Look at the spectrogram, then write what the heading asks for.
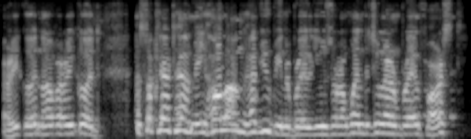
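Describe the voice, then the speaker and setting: An Irish man hosting a podcast in a casual, halting way, often restarting his sentences. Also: sits high. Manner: halting, with many restarts and fillers. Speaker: podcast host. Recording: dull, lo-fi audio.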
